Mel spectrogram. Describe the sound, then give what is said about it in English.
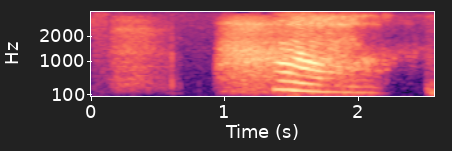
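A deep breath taken on cue: a short, airy inhale, a brief pause, then a long exhale that turns into a voiced sigh with falling pitch and fades out. “And I'm just going to let all of that be okay. So let's take a deep breath.”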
